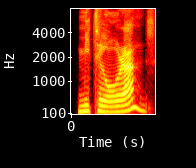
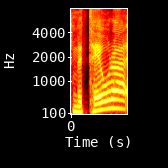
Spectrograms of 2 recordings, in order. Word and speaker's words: Meteora: Matera means by the way and my family mispronounced it Meteora but in Greek it's Matera and it's like meteorite it means suspended in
